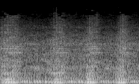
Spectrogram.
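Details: First-generation Honda CB150 fuel-injected motorcycle with new Rotax fuel pump rated over 40 pressure, injector suspected weak; engine catches and settles into a steady low putter without misses, runs while held.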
